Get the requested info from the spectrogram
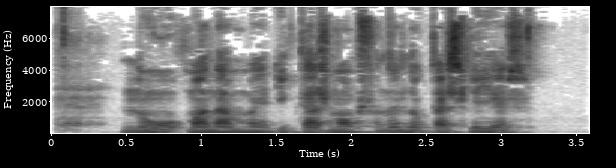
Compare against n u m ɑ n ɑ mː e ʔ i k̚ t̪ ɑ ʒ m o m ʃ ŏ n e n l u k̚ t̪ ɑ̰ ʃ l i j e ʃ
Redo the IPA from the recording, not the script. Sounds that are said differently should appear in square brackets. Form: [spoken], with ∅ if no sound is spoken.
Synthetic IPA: n u m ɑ n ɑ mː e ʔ i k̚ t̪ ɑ ʒ m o m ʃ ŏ n e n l u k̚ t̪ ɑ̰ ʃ l i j e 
